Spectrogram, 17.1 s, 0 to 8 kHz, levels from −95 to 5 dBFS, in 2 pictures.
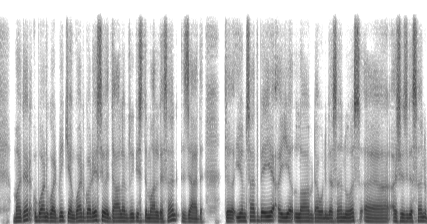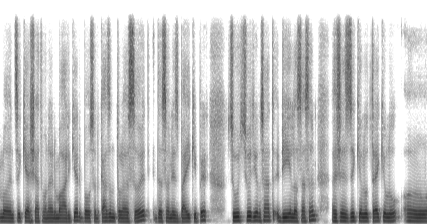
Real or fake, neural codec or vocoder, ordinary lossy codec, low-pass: fake; codec, 24 kHz, 0.9 kbps, WavTokenizer, large speech release; none; 7.2 kHz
